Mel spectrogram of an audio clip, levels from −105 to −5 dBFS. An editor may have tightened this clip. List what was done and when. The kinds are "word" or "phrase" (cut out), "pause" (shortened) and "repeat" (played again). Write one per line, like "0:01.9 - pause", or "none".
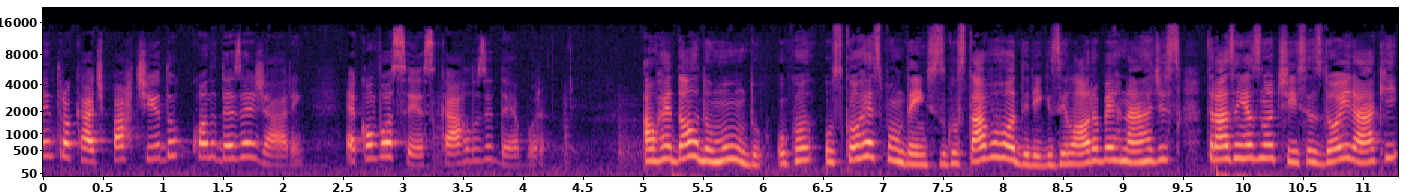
none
